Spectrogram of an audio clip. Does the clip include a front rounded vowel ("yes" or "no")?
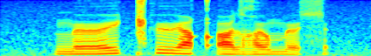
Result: yes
